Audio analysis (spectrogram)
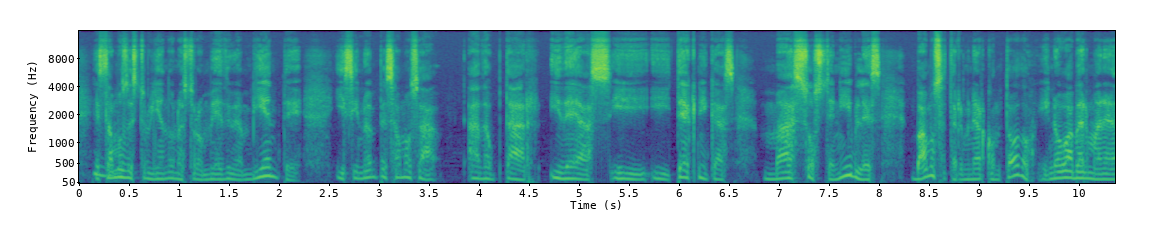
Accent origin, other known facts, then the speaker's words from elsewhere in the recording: United States; born there; yo siendo chicano, yo habiendo nacido aquí en Estados Unidos, yo sabía que mi familia venía de México, pero no sabía qué significaba.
